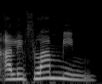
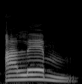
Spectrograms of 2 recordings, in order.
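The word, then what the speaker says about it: الم: Ternyata, ternyata itu bacanya bukan alif lam mim itu bacanya itu alem.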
